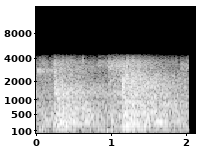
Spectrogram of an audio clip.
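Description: Squash ball being struck and hitting the court walls during a rally: two sharp impacts about a second apart, each ringing on in the court's echo.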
